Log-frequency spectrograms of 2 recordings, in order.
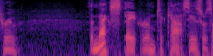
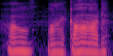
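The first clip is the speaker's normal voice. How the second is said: high, slow, stricken exclamation; stunned cry, drawn out and high; overwhelmed shock; 8 semitones higher, slower than usual. A narrator's reading. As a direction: gasp it out slowly, about to faint. Shocked woman about to faint.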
